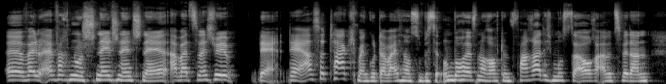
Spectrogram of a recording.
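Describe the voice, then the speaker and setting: A woman from the Rhineland, with a Rhineland German accent, co-hosts a podcast and chats casually. She talks fast in a mid-range voice and tells stories with animation, acting out her own quotes.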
